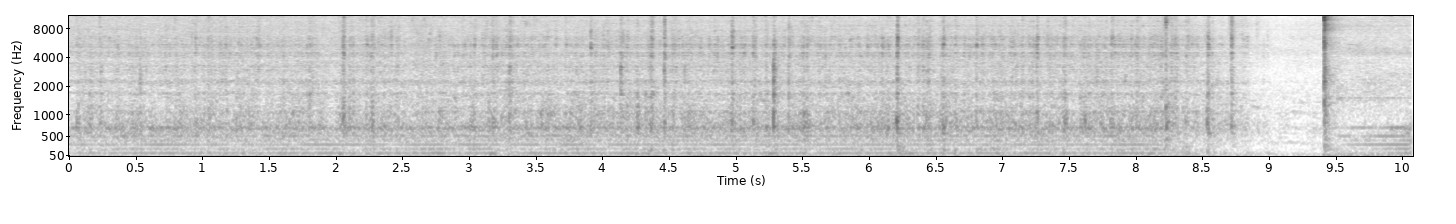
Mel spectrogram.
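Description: Washing machine running: a steady motor hum with light clicks and rattles scattered through it. The sound dips about nine seconds in, then a sharp click marks a louder stretch starting near the end.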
